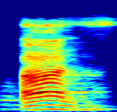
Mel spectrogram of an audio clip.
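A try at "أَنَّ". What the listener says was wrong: হ্যাঁ আন, কিন্তু গুণনা করেন আন। জি, গুণনা করেন, গুণনা করেন।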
